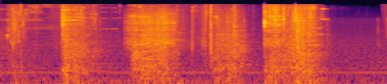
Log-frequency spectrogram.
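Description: Heavy metal panels scrape and clang as they are forced open.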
